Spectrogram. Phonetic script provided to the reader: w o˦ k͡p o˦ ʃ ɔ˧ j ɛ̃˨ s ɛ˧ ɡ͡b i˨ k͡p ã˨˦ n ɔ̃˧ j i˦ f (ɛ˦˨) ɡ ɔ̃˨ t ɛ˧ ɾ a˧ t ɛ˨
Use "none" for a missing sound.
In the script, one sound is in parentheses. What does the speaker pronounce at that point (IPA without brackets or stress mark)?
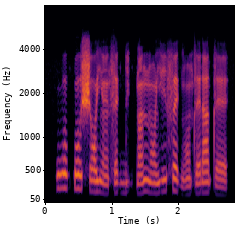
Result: ɛ˦˨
